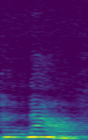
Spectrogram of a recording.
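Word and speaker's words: קנא: The Hebrew word is kana, spelled Q-A-N-N-A, but pronounced kana.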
